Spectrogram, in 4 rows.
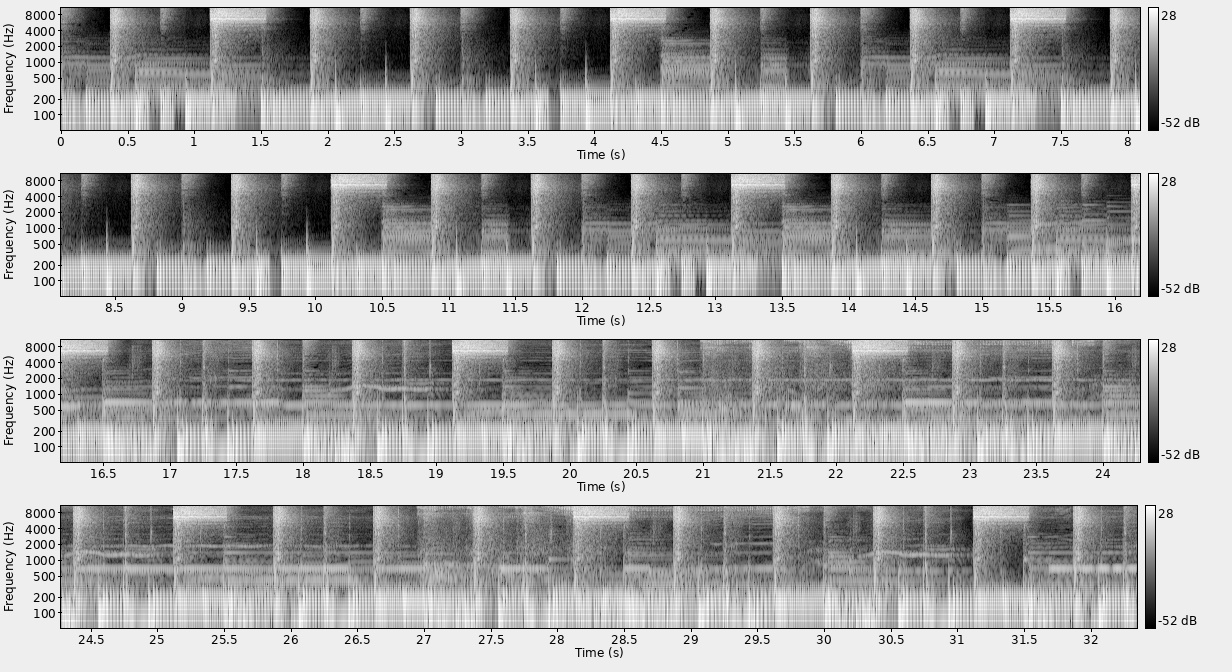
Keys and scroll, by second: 25.4 space.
